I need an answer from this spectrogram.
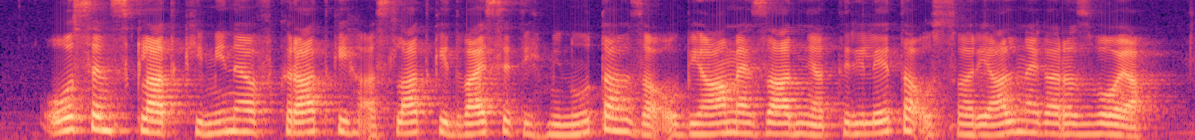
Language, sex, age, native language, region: Slovenian, female, 30-49, Slovenian, Drava region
